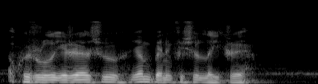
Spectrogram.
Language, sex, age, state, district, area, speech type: Manipuri, male, 30-45, Manipur, Senapati, rural, spontaneous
